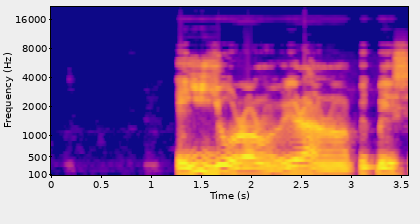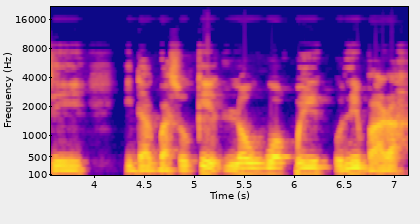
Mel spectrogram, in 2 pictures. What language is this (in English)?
Yoruba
